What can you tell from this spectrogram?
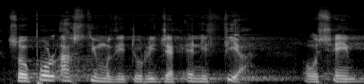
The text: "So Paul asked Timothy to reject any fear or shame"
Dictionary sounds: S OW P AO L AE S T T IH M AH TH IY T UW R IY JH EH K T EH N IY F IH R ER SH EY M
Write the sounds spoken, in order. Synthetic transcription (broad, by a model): S OW P AO L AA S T T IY M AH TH IY T UW R IY JH EH K T EH N IY F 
